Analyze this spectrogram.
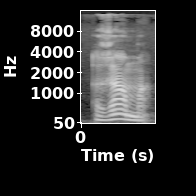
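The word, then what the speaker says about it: Γάμμα: Gamma and not gamma like most people say. It is pronounced gu, and a sample word is gata, which means cat. Gamma sounds exactly like the way the letter W is pronounced in the word woman.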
